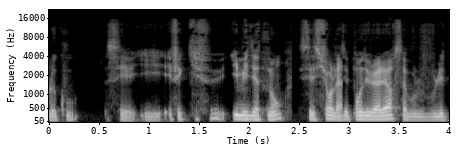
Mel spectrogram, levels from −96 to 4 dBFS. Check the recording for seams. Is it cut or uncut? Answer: cut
